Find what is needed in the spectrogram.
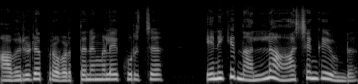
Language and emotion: Malayalam, fearful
